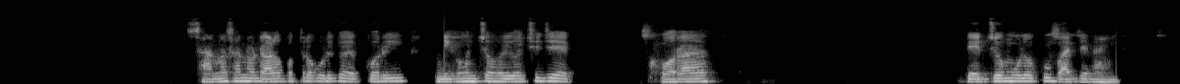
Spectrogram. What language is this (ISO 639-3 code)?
ori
